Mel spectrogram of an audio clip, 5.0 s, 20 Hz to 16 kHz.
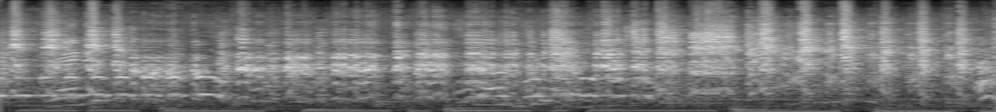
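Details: Laughing kookaburras at Bee City Zoo in Cottageville, South Carolina, in summer 2021 give a loud, cackling chorus of rapid, rising and falling chuckles, with a steady low beat of background music underneath.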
